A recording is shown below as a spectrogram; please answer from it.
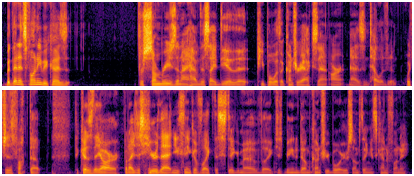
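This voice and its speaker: A man's voice: sits low, fairly quick, a little mellow, dry recording. A man from Colorado co-hosting a podcast, chatting in an easygoing way and laughing along. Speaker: podcast co-host. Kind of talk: casual chat.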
